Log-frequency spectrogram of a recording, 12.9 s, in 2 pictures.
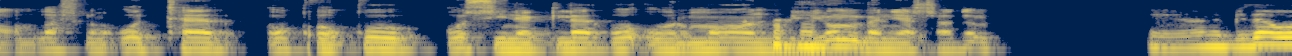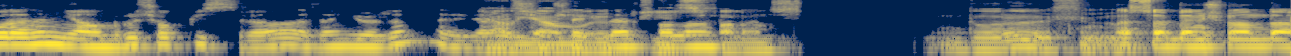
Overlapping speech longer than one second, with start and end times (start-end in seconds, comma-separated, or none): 8.8-10.1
